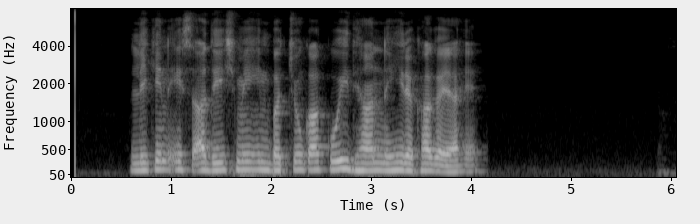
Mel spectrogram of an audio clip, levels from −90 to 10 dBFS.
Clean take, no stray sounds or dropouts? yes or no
yes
